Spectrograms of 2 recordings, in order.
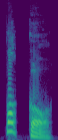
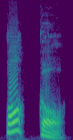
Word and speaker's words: poco: The O is always pronounced O. It is never O or A or A. It is always O. The great majority of English speakers who learn Spanish pronounce this letter wrong because they want to pronounce it O, like the long O in English. It is never O. It is just O. O, as in poco, poco.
